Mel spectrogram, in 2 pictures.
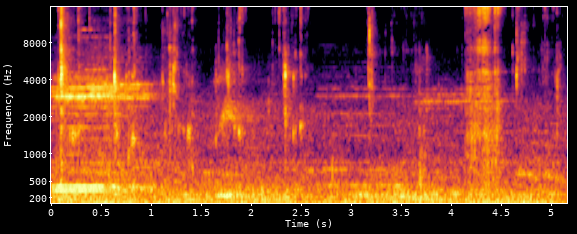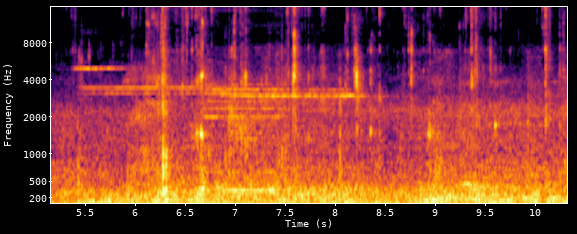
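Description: A person chewing and biting a mouthful of rice and chicken curry, with many short wet mouth clicks and smacks.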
